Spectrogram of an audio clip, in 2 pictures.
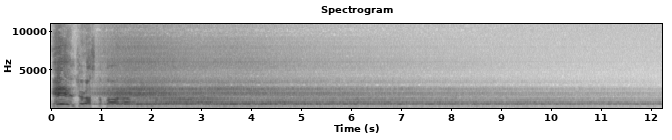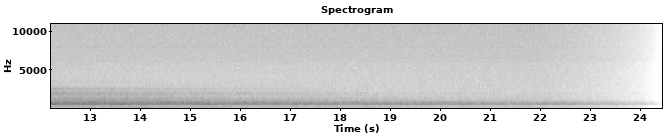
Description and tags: Hail Jah Rastafari - A Cappella Chant with echo/delay
delay, hail, hail-jah-rastafari, rasta, reverb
